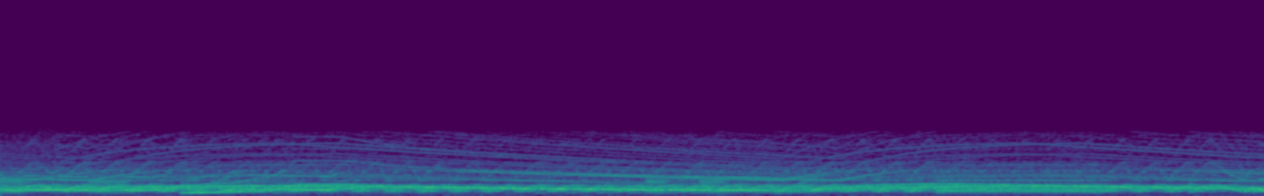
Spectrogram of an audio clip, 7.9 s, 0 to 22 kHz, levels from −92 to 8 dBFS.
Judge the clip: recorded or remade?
recorded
